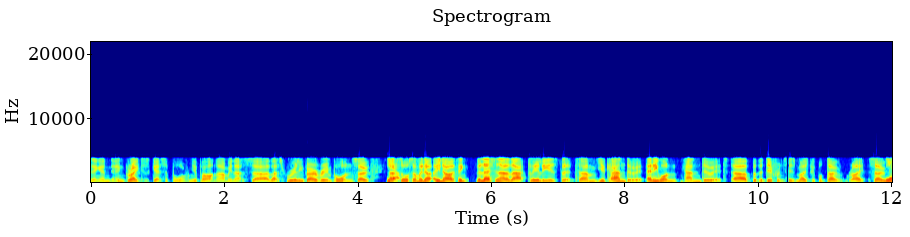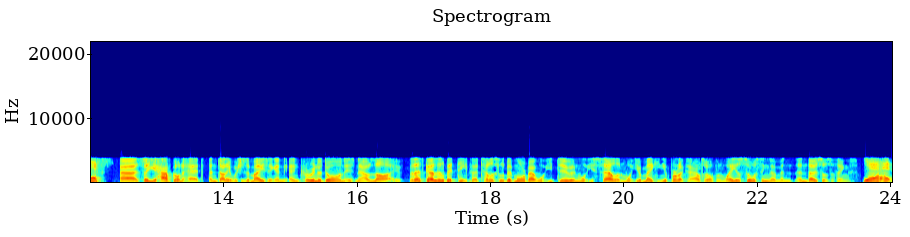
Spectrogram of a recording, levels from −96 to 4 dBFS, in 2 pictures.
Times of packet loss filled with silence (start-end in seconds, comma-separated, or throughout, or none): 10.43-10.47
